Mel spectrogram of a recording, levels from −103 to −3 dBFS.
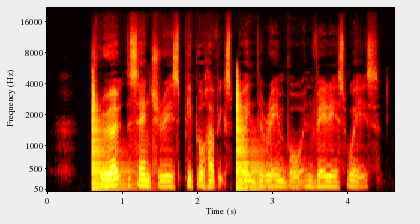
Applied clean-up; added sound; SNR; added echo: neural mask model RNNoise.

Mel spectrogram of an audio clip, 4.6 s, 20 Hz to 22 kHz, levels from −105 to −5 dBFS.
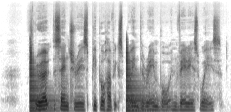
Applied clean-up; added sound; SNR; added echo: none; Guitar; 1 dB; none.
